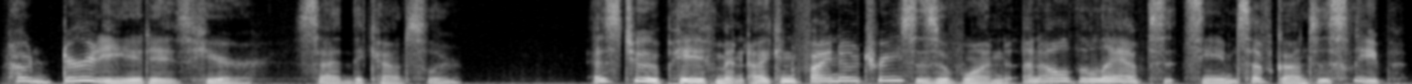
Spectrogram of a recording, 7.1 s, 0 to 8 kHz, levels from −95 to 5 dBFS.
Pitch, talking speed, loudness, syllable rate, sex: 215 Hz, 245 wpm, -19 LUFS, 6.1 syllables/s, female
